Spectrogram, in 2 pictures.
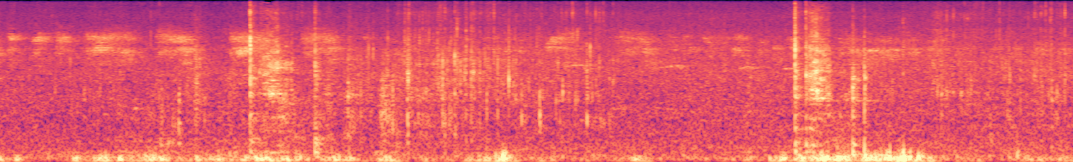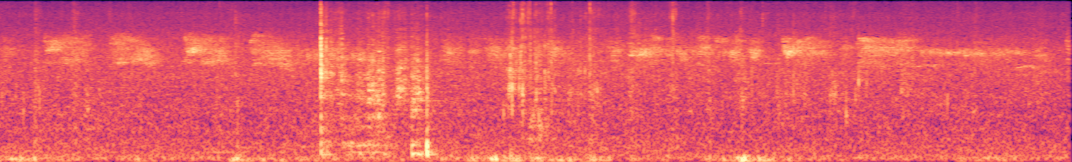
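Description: Wire-mesh strainer scooping spaghetti out of a wok of hot water and tipping it into a stainless-steel bowl: water splashing and dripping, with occasional sharp metal knocks and scrapes, loudest about six seconds in. Birds chirp throughout.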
